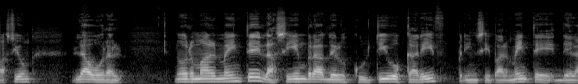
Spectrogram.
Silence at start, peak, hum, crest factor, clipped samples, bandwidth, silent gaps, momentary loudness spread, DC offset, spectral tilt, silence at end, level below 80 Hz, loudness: 0 s; -6 dBFS; none; 16 dB; under 0.1%; 14.5 kHz; none; 10 LU; under 0.1%; -5.5 dB/octave; 0 s; -64 dBFS; -22 LUFS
